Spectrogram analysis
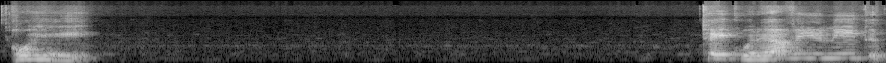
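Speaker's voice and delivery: mocking, sarcastic tone. Addressing listeners directly, urging them on: sarcastic. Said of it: "I'm being sarcastic".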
